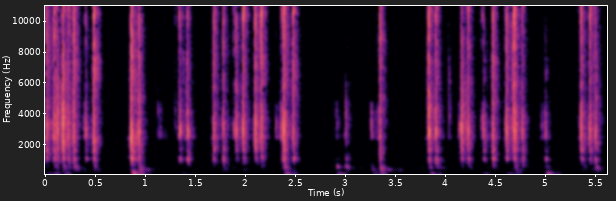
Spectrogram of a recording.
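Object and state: Mechanical keyboard with plastic keycaps.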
